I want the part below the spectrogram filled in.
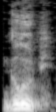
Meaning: depth
- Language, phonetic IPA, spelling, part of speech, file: Russian, [ɡɫupʲ], глубь, noun, Ru-глубь.ogg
